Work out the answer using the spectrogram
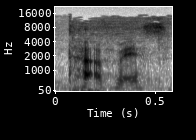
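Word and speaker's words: Thames: No, está castellanizado, sí, Tames.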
